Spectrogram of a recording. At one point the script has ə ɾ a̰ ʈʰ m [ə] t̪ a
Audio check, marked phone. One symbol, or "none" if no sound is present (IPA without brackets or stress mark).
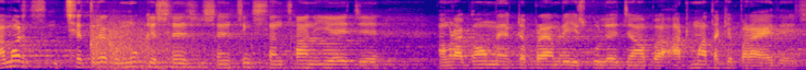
a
